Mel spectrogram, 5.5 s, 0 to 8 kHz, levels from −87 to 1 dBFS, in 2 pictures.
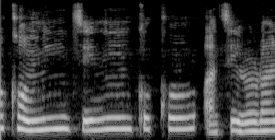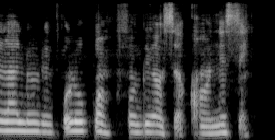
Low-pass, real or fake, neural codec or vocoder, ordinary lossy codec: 7.2 kHz; real; none; none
